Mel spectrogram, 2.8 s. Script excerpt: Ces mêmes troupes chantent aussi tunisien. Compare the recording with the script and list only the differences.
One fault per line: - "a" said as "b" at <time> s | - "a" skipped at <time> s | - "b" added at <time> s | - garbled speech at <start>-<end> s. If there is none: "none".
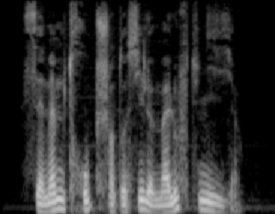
- "le malouf" added at 1.4 s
